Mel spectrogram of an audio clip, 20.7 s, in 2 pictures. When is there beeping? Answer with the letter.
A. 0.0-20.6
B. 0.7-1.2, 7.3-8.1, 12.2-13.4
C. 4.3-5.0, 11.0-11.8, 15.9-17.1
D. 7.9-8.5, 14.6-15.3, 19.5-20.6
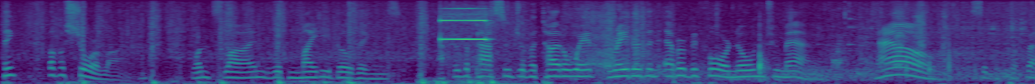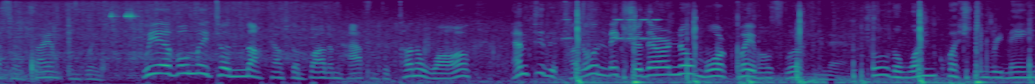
C.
